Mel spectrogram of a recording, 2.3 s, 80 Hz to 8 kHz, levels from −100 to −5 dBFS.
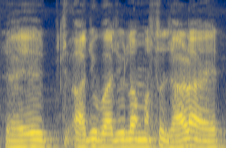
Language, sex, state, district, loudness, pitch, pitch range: Marathi, male, Maharashtra, Gondia, -14 LUFS, 130 Hz, 120-135 Hz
